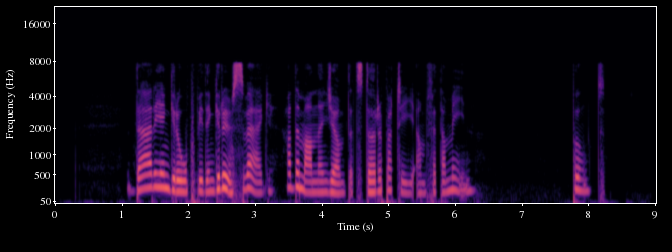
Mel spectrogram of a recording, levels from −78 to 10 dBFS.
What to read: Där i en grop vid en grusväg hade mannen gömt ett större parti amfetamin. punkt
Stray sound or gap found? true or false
false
